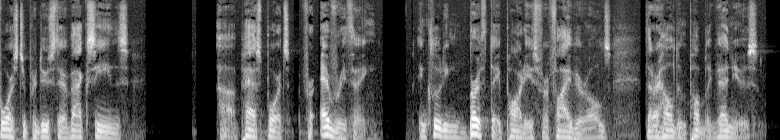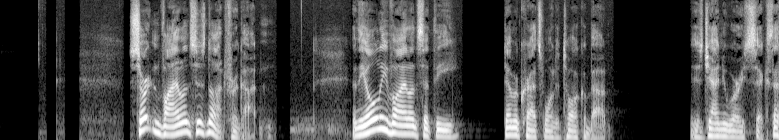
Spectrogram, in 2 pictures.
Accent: New York City, New York, United States; New York City, my hometown

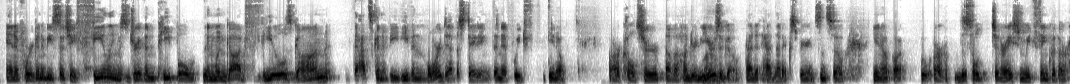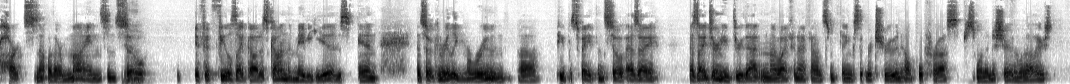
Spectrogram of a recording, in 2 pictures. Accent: Panama City Beach, Florida, United States; moved away; I'm originally from Panama City Beach, Florida

